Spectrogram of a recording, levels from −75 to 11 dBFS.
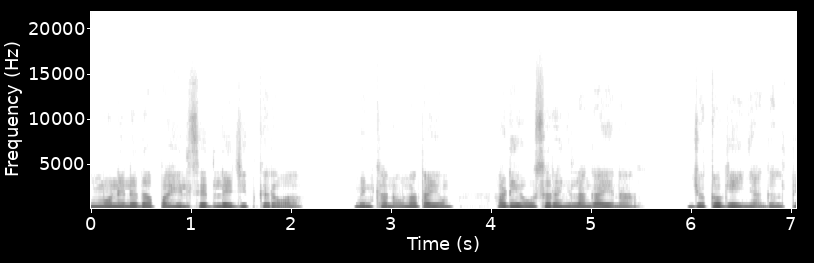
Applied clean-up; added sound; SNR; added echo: neural mask model DeepFilterNet 3.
